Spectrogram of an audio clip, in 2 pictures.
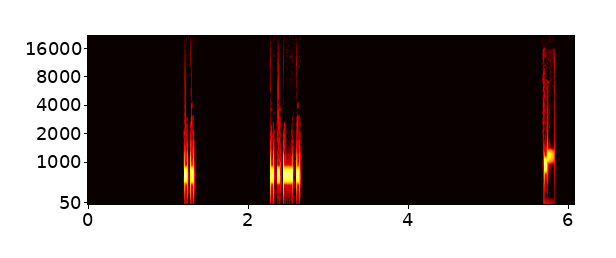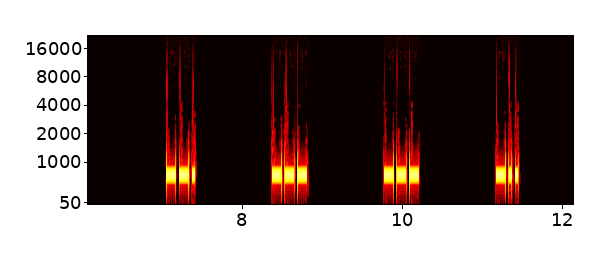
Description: Morse code, heard as a keyed tone, about 30 wpm, spaced as for 8 wpm, 690 Hz. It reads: IF GOOD
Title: 8x Character Spacing - Top 200 Words - 30wpm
